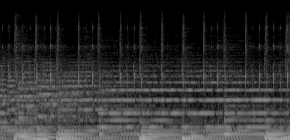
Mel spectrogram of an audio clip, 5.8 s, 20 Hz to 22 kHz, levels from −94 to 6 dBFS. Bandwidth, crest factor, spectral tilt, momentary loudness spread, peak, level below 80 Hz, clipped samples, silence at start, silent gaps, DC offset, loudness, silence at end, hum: 14 kHz; 14 dB; -7 dB/octave; 6 LU; -22 dBFS; -40 dBFS; under 0.1%; 0 s; none; 0.1%; -39 LUFS; 0 s; 50 Hz at -50 dBFS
